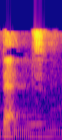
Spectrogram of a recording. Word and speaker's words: debt: It's pronounced debt, but you know I'm talking about debt. D-E-P-T. D-E-B-T. Sorry, B-T. Debt.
